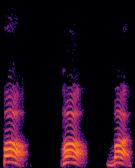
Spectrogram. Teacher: होठ से होठ मिलेगा प फ ब तो ये ओष्ठ है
